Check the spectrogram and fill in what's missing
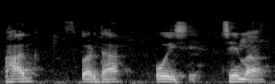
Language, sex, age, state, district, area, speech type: Gujarati, male, 18-30, Gujarat, Narmada, rural, spontaneous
